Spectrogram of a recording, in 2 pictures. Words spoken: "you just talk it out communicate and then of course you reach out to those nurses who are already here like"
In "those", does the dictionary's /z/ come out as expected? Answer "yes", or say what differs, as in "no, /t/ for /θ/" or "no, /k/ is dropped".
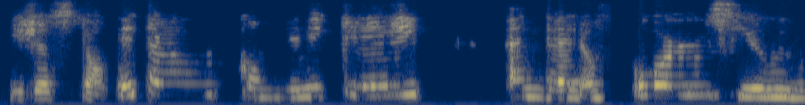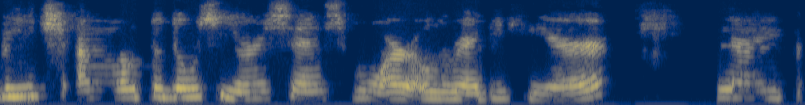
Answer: no, /s/ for /z/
